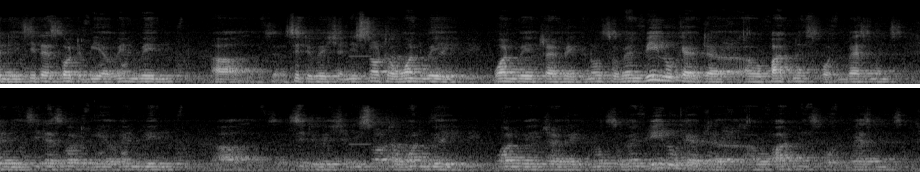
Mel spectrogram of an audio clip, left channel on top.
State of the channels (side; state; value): right; quieter; 5.1 dB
